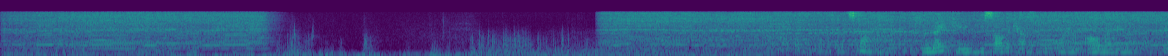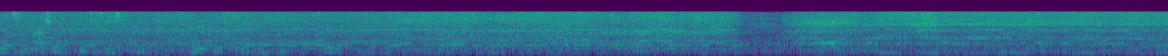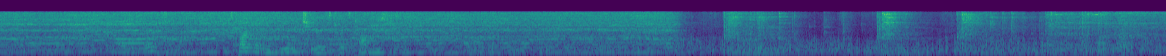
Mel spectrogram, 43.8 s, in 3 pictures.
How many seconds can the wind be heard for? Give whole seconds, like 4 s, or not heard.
44 s.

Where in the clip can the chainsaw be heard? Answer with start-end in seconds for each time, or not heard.
0.0-3.4, 7.5-43.7.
